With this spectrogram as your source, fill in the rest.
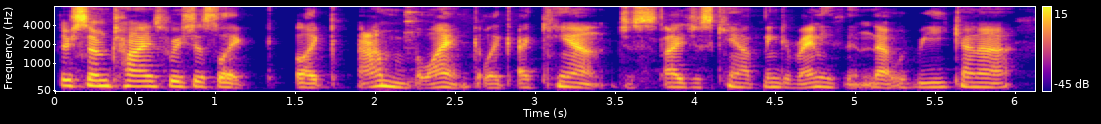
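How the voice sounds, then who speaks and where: A woman's voice: low-pitched, steady tone, normal speed, bright, forceful tone, slightly rough. A woman co-hosting a podcast in casual chat, rambling and hesitant, filling her speech with "like". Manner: rambling, heavy use of "like", hesitant. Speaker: podcast co-host.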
